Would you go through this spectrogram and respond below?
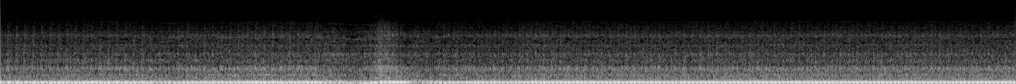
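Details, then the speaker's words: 1985 Ford F8000 with Caterpillar 3208 turbo V8 diesel, first start after starter solenoid repair, idle-sitting since August, cold weather (about 5–10°F), freshly fuelled: deep steady idle with one brief dip, little white smoke; normal idle. "running real clean too not much of white smoke I was expecting a lot more"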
